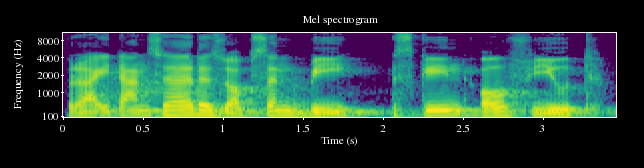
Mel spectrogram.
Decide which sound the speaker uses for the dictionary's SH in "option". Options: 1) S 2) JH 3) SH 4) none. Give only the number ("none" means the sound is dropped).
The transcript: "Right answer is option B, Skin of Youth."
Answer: 1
